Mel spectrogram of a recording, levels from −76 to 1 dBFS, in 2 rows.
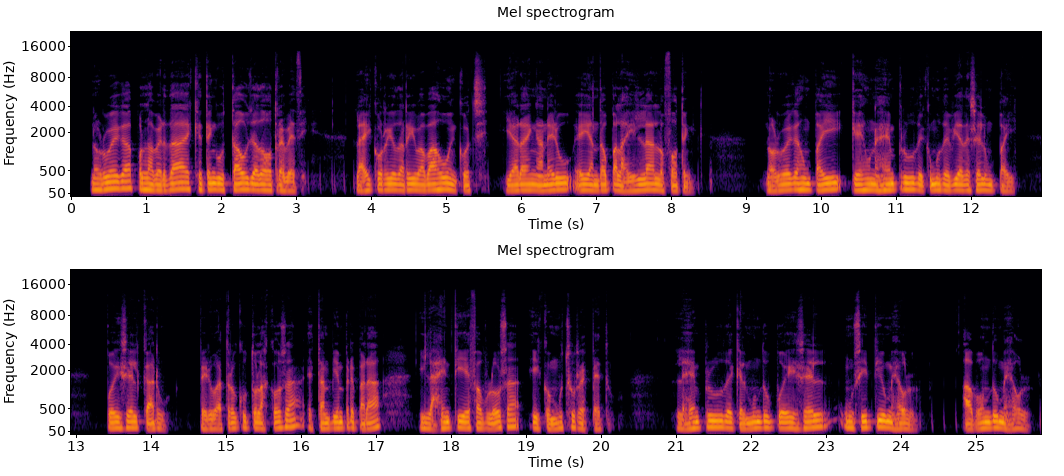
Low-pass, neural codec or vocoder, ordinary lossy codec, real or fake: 14.4 kHz; none; MP3, 96 kbps; real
